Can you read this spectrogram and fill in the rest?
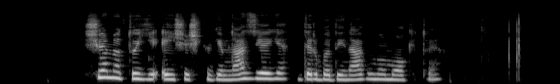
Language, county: Lithuanian, Vilnius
